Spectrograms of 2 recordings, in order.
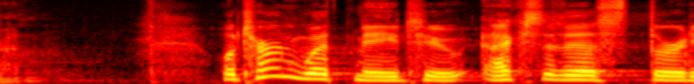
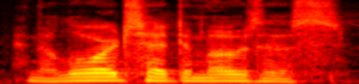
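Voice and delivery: scripture reading; 7 semitones lower, 7 dB quieter than usual. Acted. Pastor reads Exodus aloud.

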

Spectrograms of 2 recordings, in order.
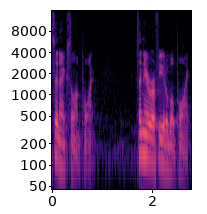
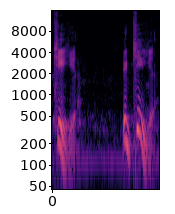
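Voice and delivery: Texas accent; 7 dB quieter than usual. Shown as a demonstration. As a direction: say He'd kill you the way they say it in Texas, "kill" clipped to "kih". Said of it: "That's how they say it in Texas".

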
